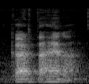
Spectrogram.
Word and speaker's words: Cartagena: Portuguese people say Gina, but they, you know, the Spanish, they want to roll that G right out the door.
